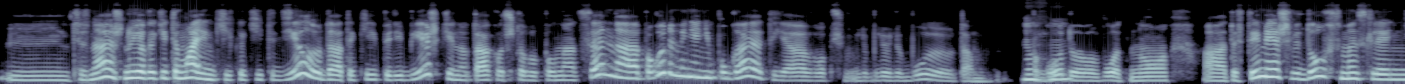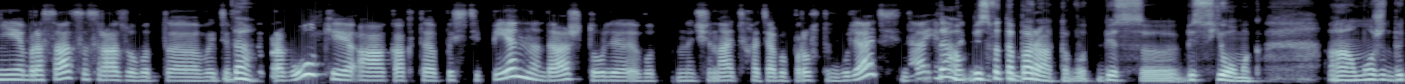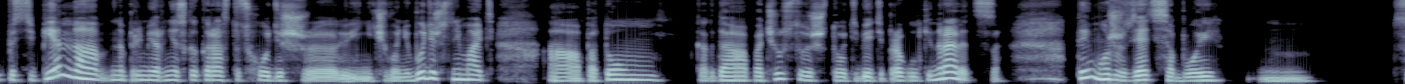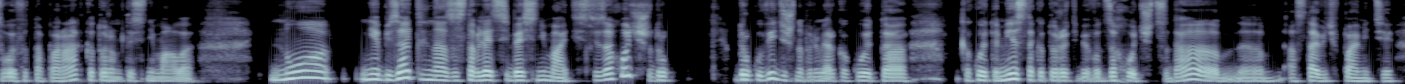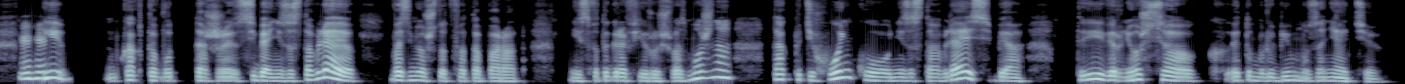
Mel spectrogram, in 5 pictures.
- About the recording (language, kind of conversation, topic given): Russian, advice, Как справиться с утратой интереса к любимым хобби и к жизни после выгорания?
- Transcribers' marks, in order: tapping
